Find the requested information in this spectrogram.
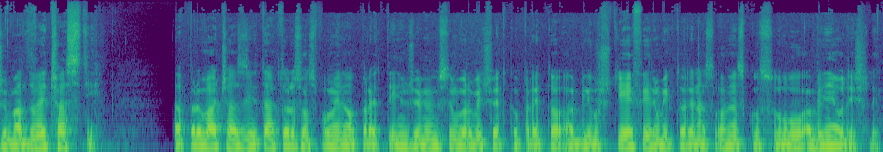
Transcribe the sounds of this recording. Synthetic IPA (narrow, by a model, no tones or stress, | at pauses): ʒɛmaːd̪ʋɛt͡ʃasci | t̪aːpr̩ʋaːt͡ʃazɟjɛt̪aːk̚t̪ɔɾuːsɔmspɔ̰miːnalpɾɛt̪ːiːmʒɛmimusiːmɛuɾɔbicfʃɛt̪kɔpɾɛt̪ɔʔabiuʃt̪ɪɛfiɾmik̚t̪ɔɾɛːnaslɔ̰ʋɛnskusuːa̰biɲɛɔd̪iʃli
